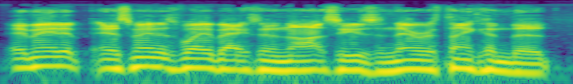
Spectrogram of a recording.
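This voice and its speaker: A man's voice: lowish voice, fast talker, fairly bright tone. A man co-hosting a podcast, telling stories crudely with heavy swearing. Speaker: podcast co-host. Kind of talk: casual profane chat.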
